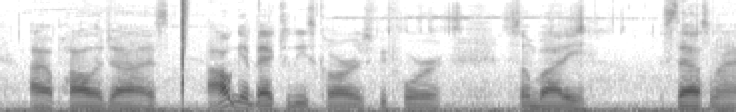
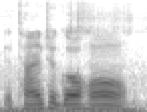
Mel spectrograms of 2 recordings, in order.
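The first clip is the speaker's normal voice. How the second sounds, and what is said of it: Bad put-on Jamaican accent. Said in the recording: “That was a very bad Jamaican accent.”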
